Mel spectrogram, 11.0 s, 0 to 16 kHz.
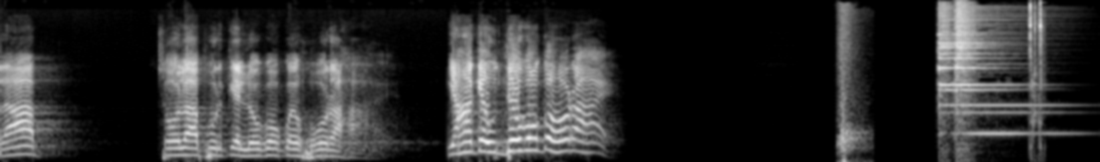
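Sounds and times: bright metallic ding: 0:09.4 - 0:11.0.

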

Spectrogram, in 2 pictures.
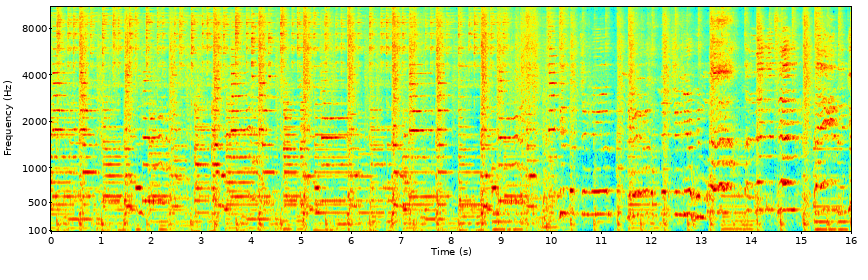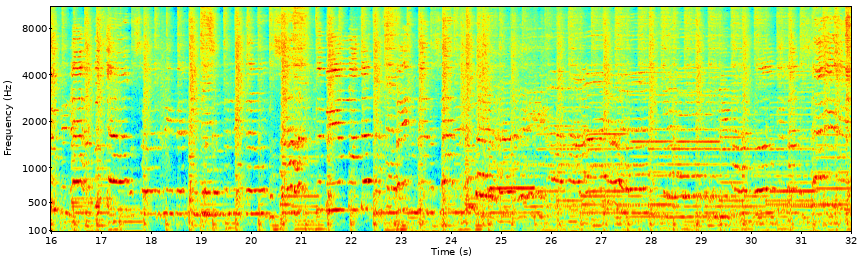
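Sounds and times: steady drum beat: 0:00.0 - 0:32.0
person singing: 0:10.2 - 0:32.0
keyboard: 0:22.7 - 0:32.0.

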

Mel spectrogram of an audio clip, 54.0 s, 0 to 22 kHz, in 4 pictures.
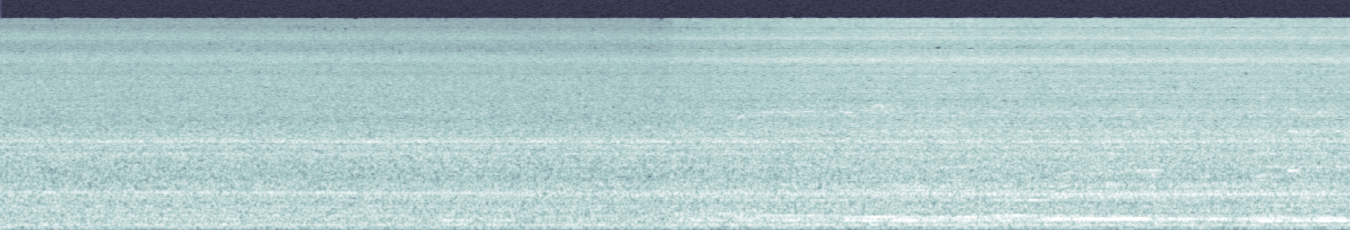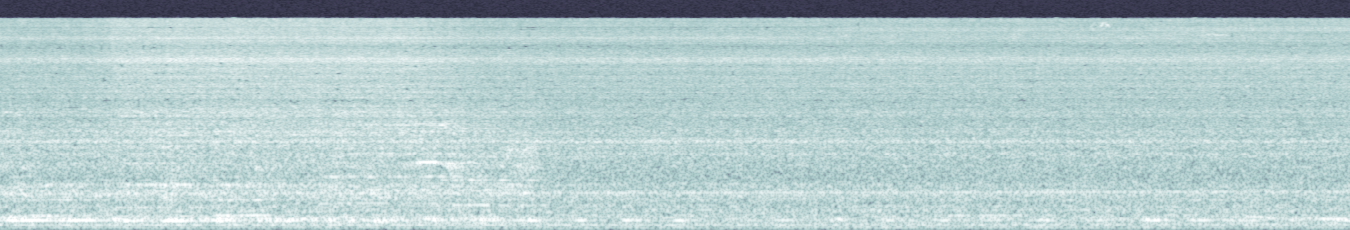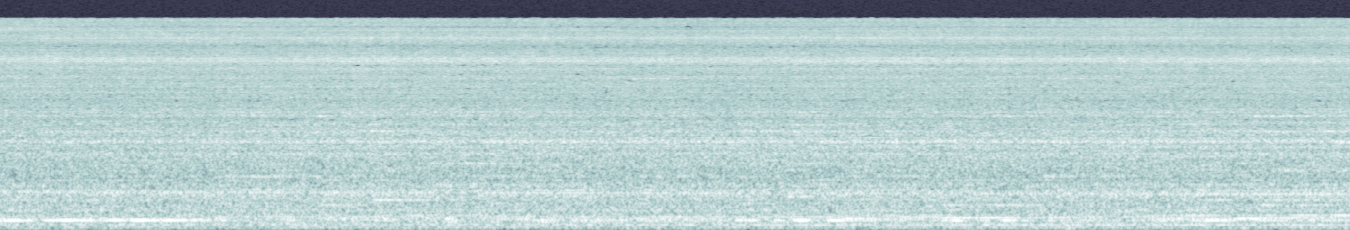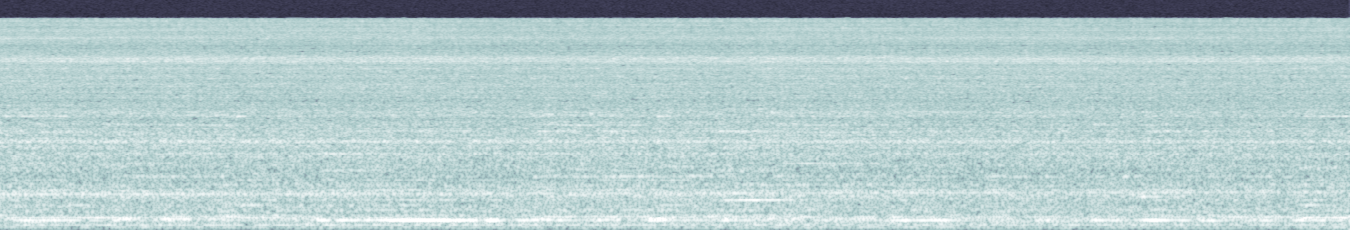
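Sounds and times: television background hiss: 0:00.0 - 0:54.0.

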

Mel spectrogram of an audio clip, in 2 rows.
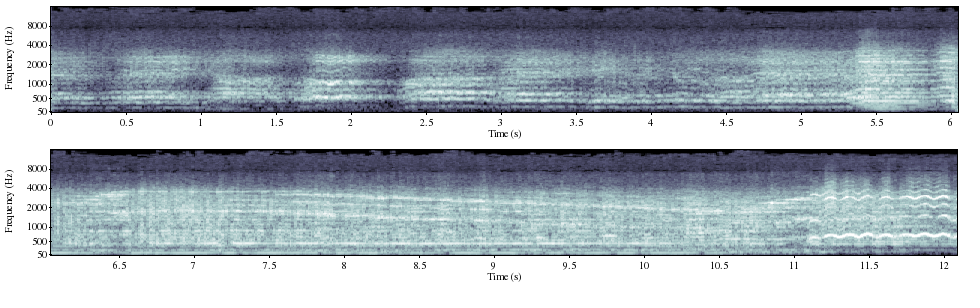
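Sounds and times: operatic voices singing: 0:00.0 - 0:12.0.

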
